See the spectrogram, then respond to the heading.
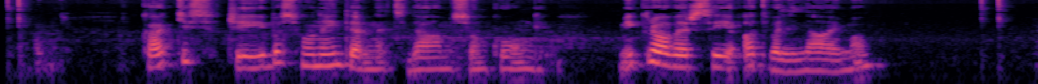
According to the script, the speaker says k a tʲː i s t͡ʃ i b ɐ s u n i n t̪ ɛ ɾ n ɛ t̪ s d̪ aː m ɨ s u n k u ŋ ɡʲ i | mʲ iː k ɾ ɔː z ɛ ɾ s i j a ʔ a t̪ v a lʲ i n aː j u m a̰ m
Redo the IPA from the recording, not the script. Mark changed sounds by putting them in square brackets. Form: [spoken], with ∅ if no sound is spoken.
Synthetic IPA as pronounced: k a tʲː i s t͡ʃ [iː] b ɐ s u n i n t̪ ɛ ɾ n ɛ t̪ s d̪ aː m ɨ s u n k u ŋ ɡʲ i | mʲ [i] k ɾ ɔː [v] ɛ ɾ s i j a ʔ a t̪ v a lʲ i n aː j u m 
